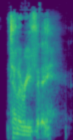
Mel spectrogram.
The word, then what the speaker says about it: Tenerife: Tenerife, technically. – Okay. Americans have never heard of this place before, so none of us really know how to say it. – Most English speakers like call it Tenerife,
